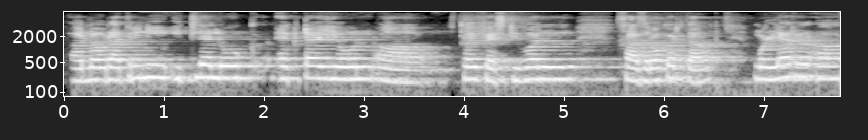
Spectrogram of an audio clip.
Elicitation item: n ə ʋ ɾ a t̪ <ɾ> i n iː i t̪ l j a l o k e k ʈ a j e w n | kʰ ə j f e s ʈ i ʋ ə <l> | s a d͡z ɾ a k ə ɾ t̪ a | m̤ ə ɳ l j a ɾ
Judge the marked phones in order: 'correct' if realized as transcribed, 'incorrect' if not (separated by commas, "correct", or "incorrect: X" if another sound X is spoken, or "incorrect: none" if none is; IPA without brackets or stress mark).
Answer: correct, correct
